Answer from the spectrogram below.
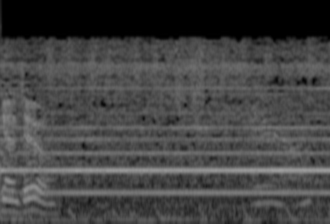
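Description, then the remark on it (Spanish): A car horn blares in a steady, unbroken tone through the whole stretch, fairly loud, while people talk faintly underneath it. “Y ahí se acerca el dueño del carro.”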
